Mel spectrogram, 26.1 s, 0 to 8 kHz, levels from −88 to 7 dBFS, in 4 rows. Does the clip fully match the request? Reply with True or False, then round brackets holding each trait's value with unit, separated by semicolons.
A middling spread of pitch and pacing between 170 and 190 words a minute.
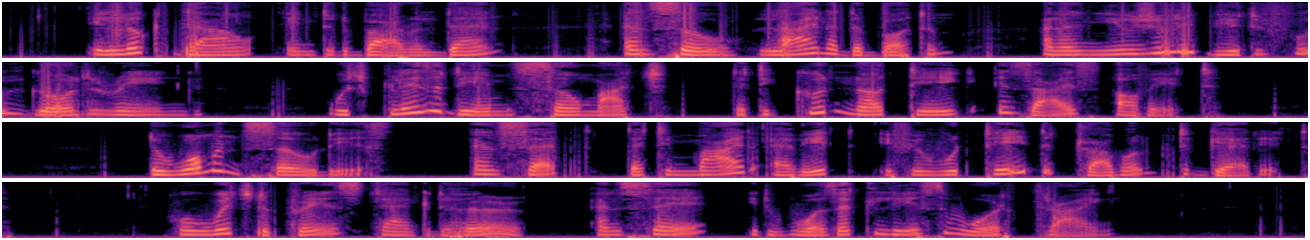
False (3.7 semitones; 150 wpm)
